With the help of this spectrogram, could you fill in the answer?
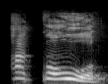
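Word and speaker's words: ἀκούω: en el griego koiné, oír se escribe akouo con k, con acento en la u.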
